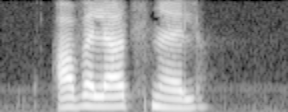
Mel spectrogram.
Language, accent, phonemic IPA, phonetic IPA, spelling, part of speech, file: Armenian, Eastern Armenian, /ɑvelɑt͡sʰˈnel/, [ɑvelɑt͡sʰnél], ավելացնել, verb, Hy-ավելացնել.ogg
- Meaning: 1. causative of ավելանալ (avelanal) 2. to add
